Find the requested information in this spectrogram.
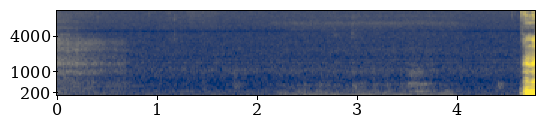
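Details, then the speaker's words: Dog snoring in the background, picked up by the microphone while a person talks about music theory at a keyboard. "Can you hear my dog snoring now?"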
